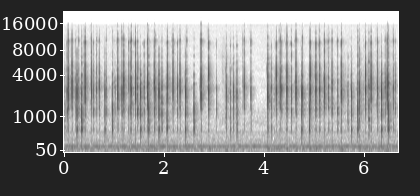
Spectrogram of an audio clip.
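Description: Fingertips of both hands type steadily on a mint green Cyberboard R3 mechanical keyboard with a metal case and plastic keycaps, producing dozens of quick, bright clicks and clacks with almost no ring. There is a brief pause in the typing around the four-second mark before it resumes.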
